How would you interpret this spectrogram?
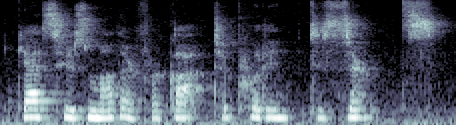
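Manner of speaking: sulky whispered aside; a hushed, hurt whisper. A narrator's reading. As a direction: whisper it like a grumbling secret. Aside about missing dessert.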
